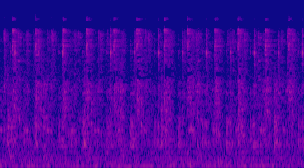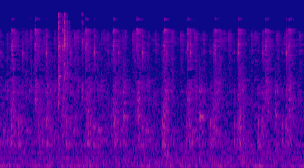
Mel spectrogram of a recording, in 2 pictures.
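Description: Near silence with faint, quick, even ticking of a clock mechanism, several ticks a second, and one slightly sharper click a little past halfway.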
